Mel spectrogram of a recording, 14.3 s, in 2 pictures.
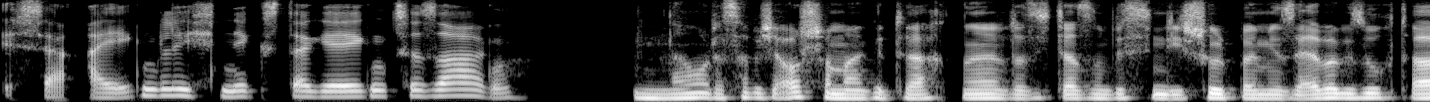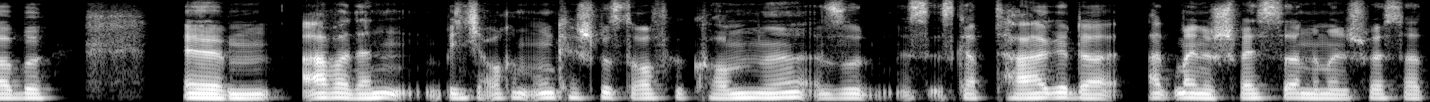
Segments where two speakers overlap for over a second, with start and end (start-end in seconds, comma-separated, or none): none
